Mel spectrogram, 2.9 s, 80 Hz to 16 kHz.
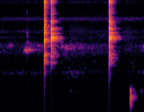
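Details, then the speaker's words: Relay being bench-tested, 12 volts from a battery applied across coil pins 85 and 86: crisp, sharp single clicks as the coil pulls in; normal relay click, coil working. "ඔයාලට ඇහෙනවා 12 volt current එකක් දුන්නාම relay එක අල්ලන සද්දය. Coil එක අල්ලන සද්දය."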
